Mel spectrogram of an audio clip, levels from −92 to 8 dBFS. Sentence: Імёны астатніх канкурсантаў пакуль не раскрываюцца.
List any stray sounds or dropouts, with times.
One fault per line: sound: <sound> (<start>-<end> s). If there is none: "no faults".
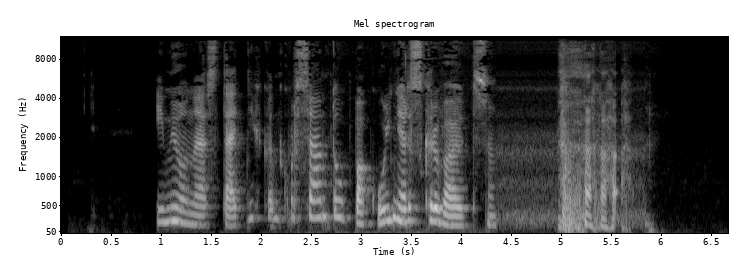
sound: dropout (2.3-2.3 s)
sound: laugh (4.9-5.7 s)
